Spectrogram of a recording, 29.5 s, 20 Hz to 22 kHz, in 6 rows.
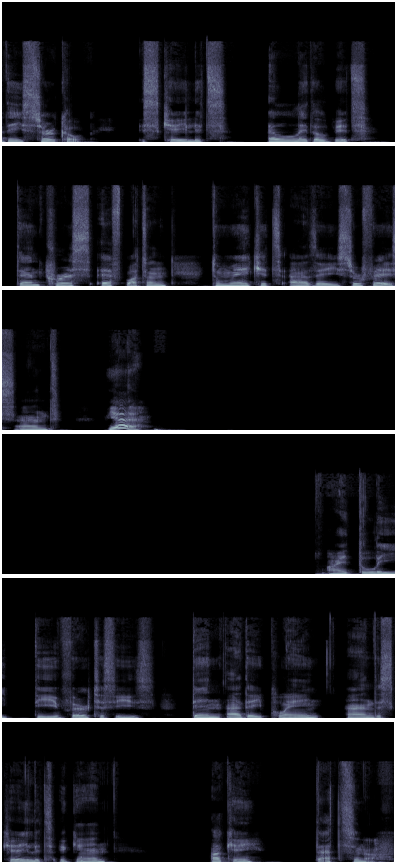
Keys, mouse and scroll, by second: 0.9 scroll up 2, 1.7 shift+middle click, 2.9 s, 4.5 click, 5.0-6.0 scroll down 2, 7.5 f, 8.8 click, 9.5 middle click, 10.8-11.3 scroll up 1, 11.3-11.7 scroll up 4, 12.7-13.3 scroll down 1, 13.3 scroll down 1, 13.4-14.7 middle drag, 14.8 middle click, 15.2 middle click, 15.4 middle click, 15.6 click, 15.8 scroll down 1, 16.0 click, 16.4 scroll down 1, 16.4 middle click, 16.6 middle click, 16.8 click, 17.2 click, 17.5 middle click, 17.9 click, 17.9 scroll down 6, 19.6 a, 20.9 x, 22.5 shift+a, 24.7-26.0 scroll up 4, 26.4 s.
